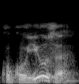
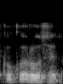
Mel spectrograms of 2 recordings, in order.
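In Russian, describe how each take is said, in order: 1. Средний согласный — мягкий звук, похожий на «й». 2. Средний согласный — чёткое раскатистое «р». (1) "а если ты говорил, как еврей, «кукуюза», там или как-то так" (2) "если ты мог сказать «кукуруза, иди»"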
